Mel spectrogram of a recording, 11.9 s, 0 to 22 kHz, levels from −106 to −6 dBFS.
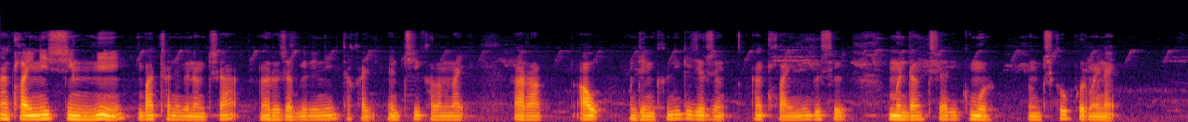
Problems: low volume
